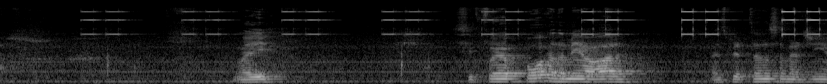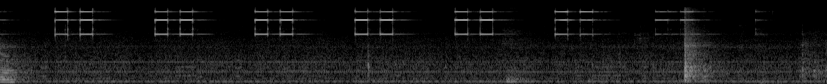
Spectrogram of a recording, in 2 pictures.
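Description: Digital timer alarm beeping high and shrill, about two single beeps a second at first and then quick groups of four about once a second: the time limit of the eating challenge has run out. A man's voice sounds briefly a few times, and there is a click near the end.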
